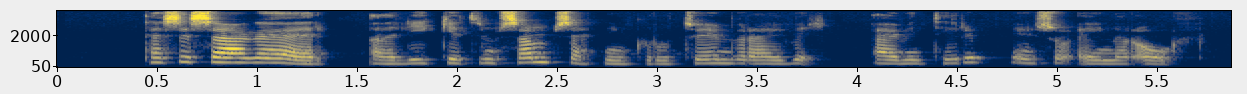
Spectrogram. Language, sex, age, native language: Icelandic, female, 40-49, Icelandic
